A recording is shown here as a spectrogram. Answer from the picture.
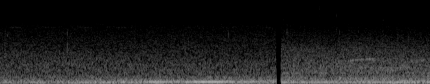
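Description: Outdoor street background with a steady low hum of road traffic, cut off very briefly about three quarters of the way through.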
